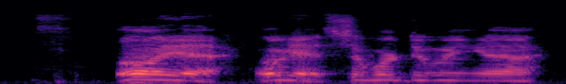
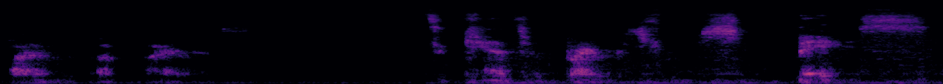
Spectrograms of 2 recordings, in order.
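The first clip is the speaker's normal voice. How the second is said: conspiratorial whisper; 17 dB quieter than usual. Pretend. Host telling a conspiracy tale in a spooky hush. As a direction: whisper it like a secret from space.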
